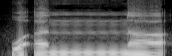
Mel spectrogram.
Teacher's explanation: نون مشدد پہ غنہ ضروری ہے. الف مدہ ہے.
